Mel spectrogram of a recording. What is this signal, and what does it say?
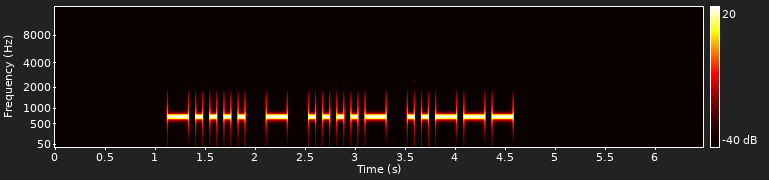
Morse code, heard as a keyed tone, about 17 wpm, 700 Hz. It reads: 6T42
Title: Common Cut Numbers - 4-Digit 17wpm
